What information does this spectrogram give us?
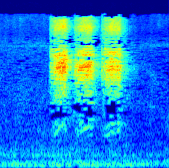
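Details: Asian paradise flycatcher (tali pocong, seriwang) calling: three rapid, scratchy, buzzy notes delivered in an even run against faint background hum.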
